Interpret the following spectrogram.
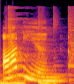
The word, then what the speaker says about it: onion: it is not onion the sound of o comes out to be a in this so we simply call it an onion say it once more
